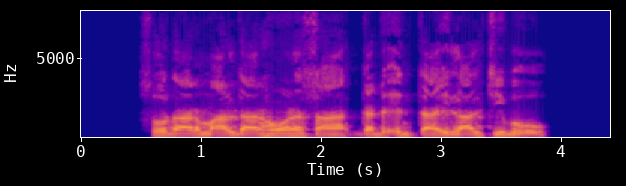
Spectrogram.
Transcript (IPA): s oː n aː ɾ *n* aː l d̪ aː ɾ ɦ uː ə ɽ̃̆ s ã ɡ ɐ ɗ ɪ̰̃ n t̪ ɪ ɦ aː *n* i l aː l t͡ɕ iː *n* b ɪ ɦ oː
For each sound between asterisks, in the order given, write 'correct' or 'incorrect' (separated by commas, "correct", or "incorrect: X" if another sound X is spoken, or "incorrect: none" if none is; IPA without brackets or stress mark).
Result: incorrect: m, incorrect: none, incorrect: none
